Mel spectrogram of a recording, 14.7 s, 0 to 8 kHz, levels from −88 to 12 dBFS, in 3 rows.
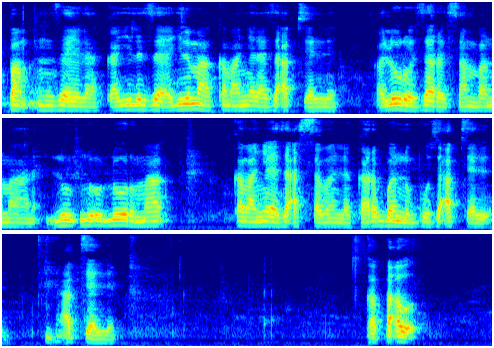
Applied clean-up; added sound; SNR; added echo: none; none; none; none.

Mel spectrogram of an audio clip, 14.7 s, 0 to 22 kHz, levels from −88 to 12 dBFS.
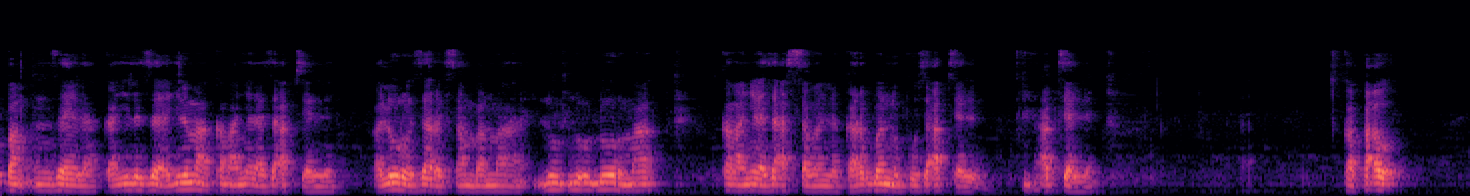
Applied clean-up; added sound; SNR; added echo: none; none; none; reverberation time 0.3 s.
